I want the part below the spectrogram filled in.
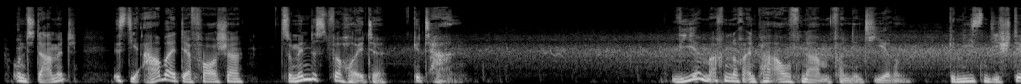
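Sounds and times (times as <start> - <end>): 
speech: 0.2 - 4.7, 6.7 - 10.2
penguin colony honking and braying in chorus: 3.4 - 10.2.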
